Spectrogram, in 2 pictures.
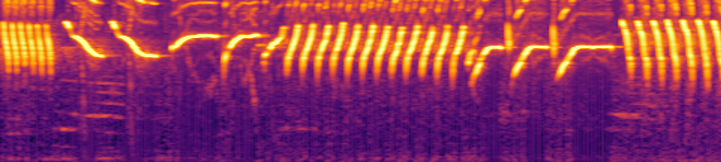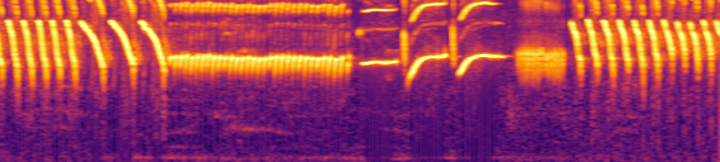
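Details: Belgian canary singing naturally: loud, continuous high song of rapid repeated trills and swooping whistled notes, with sharp descending sweeps, fast rolling phrases and a steady buzzy trill held near the middle.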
